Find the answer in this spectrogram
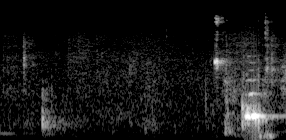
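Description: A microphone being knocked or handled near the end: a sudden, loud knock with a short ringing tone after it, in an otherwise quiet pause.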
